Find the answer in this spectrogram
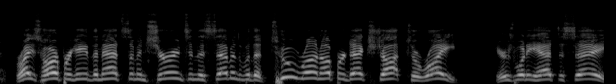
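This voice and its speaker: An extremely high-pitched man speaks in a raised, projected voice at a fairly quick pace, his tone animated, bright and sharp with ordinary pitch variation, in a dry, close sound with no echo. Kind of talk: live sports commentary and game recap. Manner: animated, punchy play-by-play delivery.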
